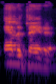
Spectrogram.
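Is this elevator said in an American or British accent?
American. It is said with an American pronunciation. "I would not say elevator"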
